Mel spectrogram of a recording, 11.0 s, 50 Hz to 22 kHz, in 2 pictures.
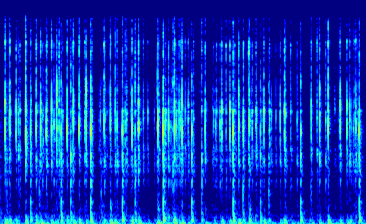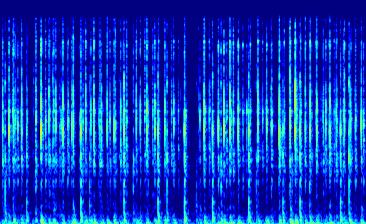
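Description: Steady two-handed typing on a compact 65% KBD67 Lite mechanical keyboard with a white plastic case, Gateron CJ switches, an FR4 plate and blue-and-white PBT keycaps, resting on a desk mat. A rapid, continuous stream of short, bright, clacky keystrokes with almost no ring, and some deeper thock beneath.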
